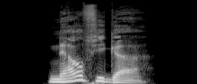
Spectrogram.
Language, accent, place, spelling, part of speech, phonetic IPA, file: German, Germany, Berlin, nerviger, adjective, [ˈnɛʁfɪɡɐ], De-nerviger.ogg
- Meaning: 1. comparative degree of nervig 2. inflection of nervig: strong/mixed nominative masculine singular 3. inflection of nervig: strong genitive/dative feminine singular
